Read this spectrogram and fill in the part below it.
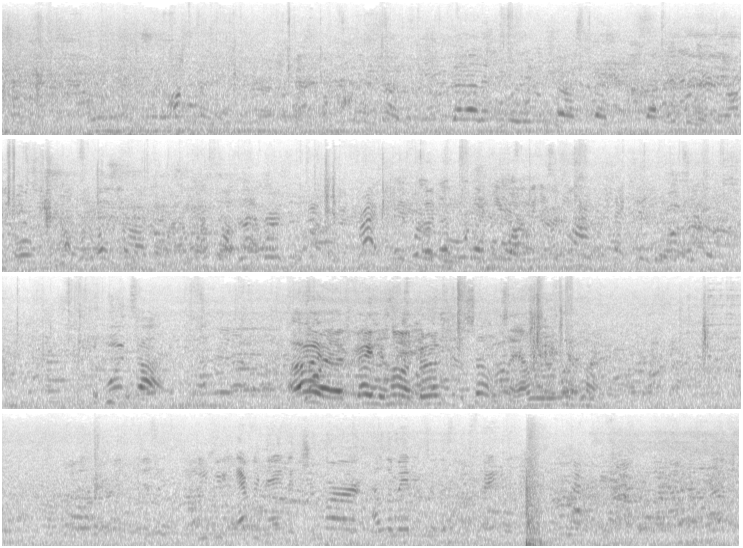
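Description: A crowd of people chatter outdoors all around.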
